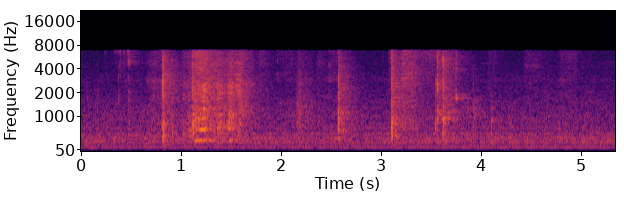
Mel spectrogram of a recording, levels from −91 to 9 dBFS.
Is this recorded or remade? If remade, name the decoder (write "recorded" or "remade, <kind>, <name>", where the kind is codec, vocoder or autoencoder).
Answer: remade, vocoder, Vocos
